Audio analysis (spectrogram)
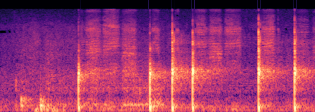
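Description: Chalk taps and scrapes against a board as the balance of forces on a particle is written during a physics lecture: six sharp, clicky strikes in an uneven rhythm, mixed with soft scratching strokes, with no one speaking.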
